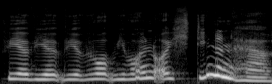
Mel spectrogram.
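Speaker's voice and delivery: intimidated servant's offer; nervous stammer. Acted. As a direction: stumble over the first word, timidly. Elf nervously stammers to master.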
